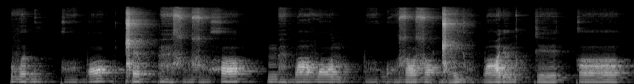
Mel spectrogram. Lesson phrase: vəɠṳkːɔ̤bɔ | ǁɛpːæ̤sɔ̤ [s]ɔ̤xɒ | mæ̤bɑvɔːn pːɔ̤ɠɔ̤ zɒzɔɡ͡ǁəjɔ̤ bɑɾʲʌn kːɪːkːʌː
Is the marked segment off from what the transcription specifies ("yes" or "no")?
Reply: yes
